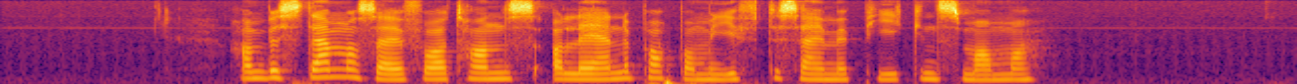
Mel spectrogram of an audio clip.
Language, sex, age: Norwegian, female, 22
